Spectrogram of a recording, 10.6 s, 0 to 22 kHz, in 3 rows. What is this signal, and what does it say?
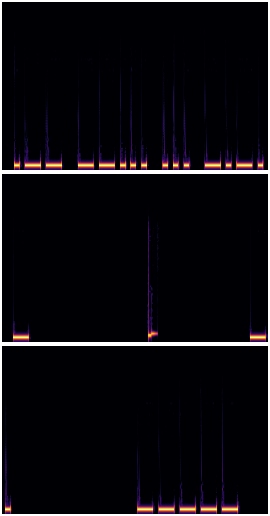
Morse code, heard as a keyed tone, about 17 wpm, spaced as for 11 wpm, 700 Hz. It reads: W7SCT N0
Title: USA Call Signs - 5 Characters - 8x Character Spacing - 17wpm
